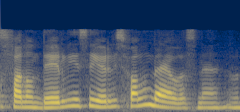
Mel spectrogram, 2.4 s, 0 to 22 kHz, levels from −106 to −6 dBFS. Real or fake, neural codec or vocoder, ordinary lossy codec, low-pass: fake; codec, 16 kHz, 1 kbps, FunCodec, trained on LibriTTS, 50 frames a second; none; 7.2 kHz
